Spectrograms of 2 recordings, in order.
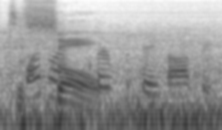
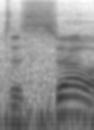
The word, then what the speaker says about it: Dassault: Dassault, I always pronounced Dassault. Oh, yes. Yes. But they're pronounced Dassault. I learned that from working with those planes.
